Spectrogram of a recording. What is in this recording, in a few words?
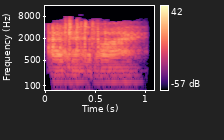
Robot Voice "Identify"; Robot Sound Effects; Lynne Music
